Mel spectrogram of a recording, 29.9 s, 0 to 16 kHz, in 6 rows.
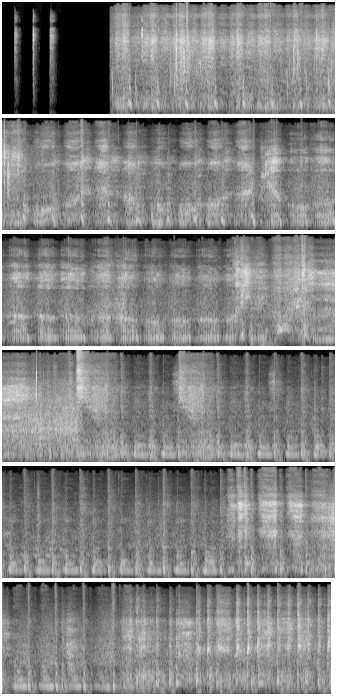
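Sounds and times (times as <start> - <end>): beatboxed vocal percussion: 1.6 - 29.9
whooshing sweeps: 1.7 - 16.8.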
